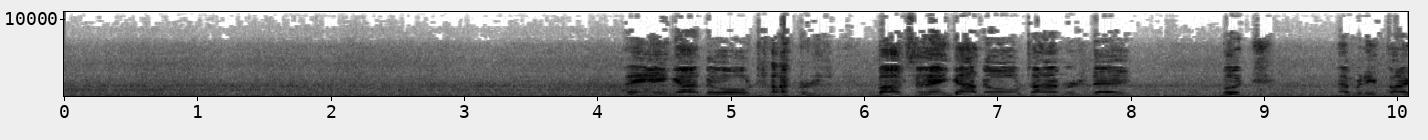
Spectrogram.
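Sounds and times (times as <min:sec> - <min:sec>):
road and engine noise in car cabin: 0:00.0 - 0:10.0.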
